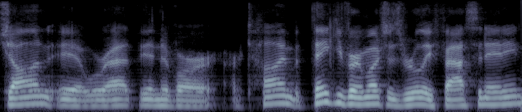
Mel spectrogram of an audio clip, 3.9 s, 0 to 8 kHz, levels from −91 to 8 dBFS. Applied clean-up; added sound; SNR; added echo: neural mask model DeepFilterNet 3.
